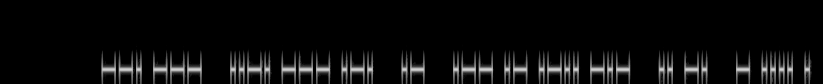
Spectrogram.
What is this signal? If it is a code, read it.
Morse code, heard as a keyed tone, about 28 wpm, 700 Hz. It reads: GO FOR A WALK IN THE
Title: Sentences from Top 1300 Words 28wpm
